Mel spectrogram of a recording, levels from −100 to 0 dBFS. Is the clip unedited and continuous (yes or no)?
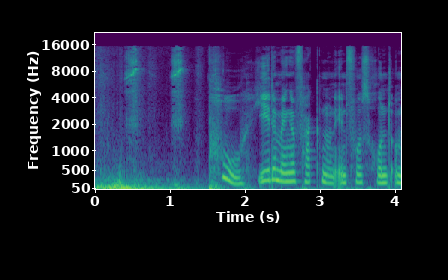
yes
